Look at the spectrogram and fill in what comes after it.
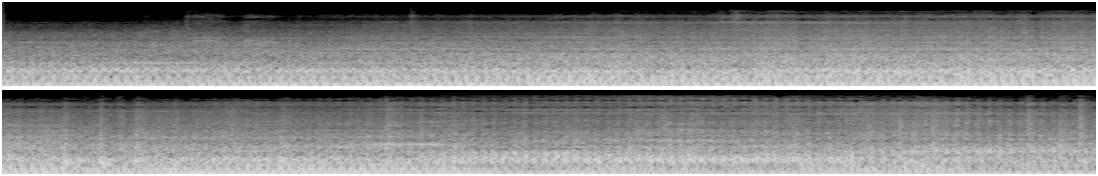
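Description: Diesel-electric locomotives of two passenger trains running close by, their engines a steady deep drone, with the train rolling past on the rails.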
